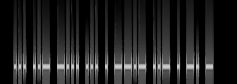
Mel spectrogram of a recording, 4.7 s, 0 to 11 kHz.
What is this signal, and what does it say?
Morse code, heard as a keyed tone, about 25 wpm, 700 Hz. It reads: SUBSEQUENT
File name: Ten Letter Words - 25wpm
